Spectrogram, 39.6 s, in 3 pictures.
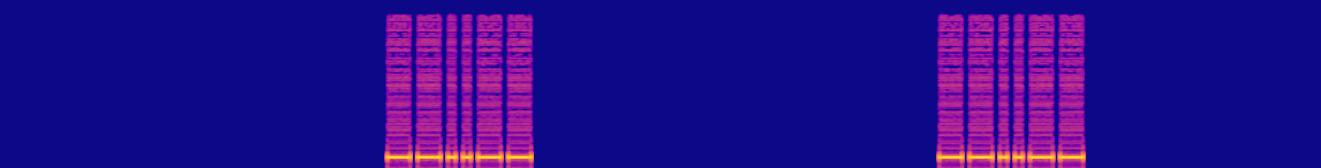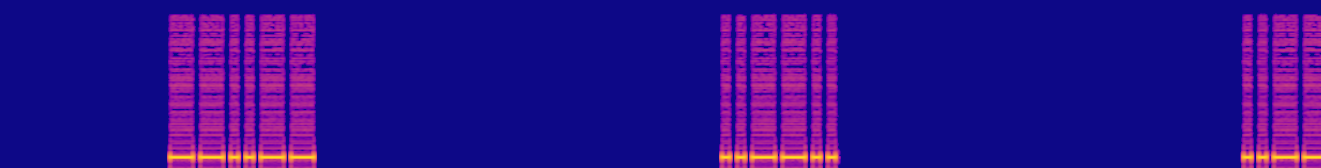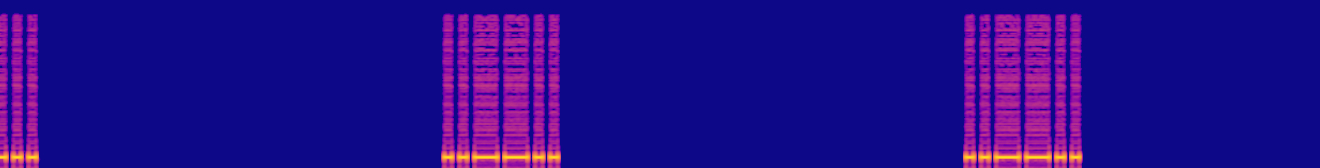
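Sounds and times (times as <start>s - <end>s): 
Morse code CW code groups: 3.9s - 5.4s, 9.4s - 10.9s, 14.9s - 16.4s, 20.4s - 21.6s, 25.7s - 26.8s, 30.9s - 32.0s, 36.2s - 37.2s.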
